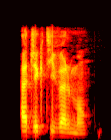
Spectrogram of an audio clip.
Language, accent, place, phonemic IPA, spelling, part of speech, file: French, France, Lyon, /a.dʒɛk.ti.val.mɑ̃/, adjectivalement, adverb, LL-Q150 (fra)-adjectivalement.wav
- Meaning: adjectivally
